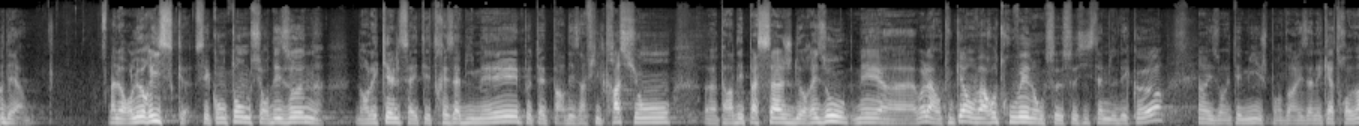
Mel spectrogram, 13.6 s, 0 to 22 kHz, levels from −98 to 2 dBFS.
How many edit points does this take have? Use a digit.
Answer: 1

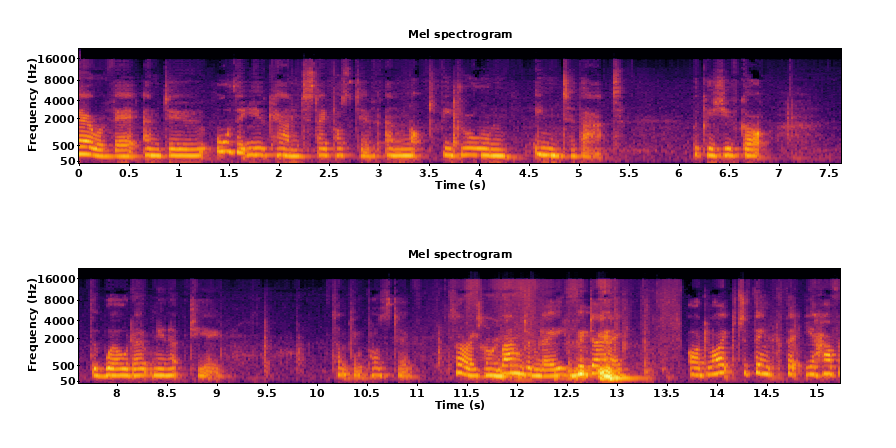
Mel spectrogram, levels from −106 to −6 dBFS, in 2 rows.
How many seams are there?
2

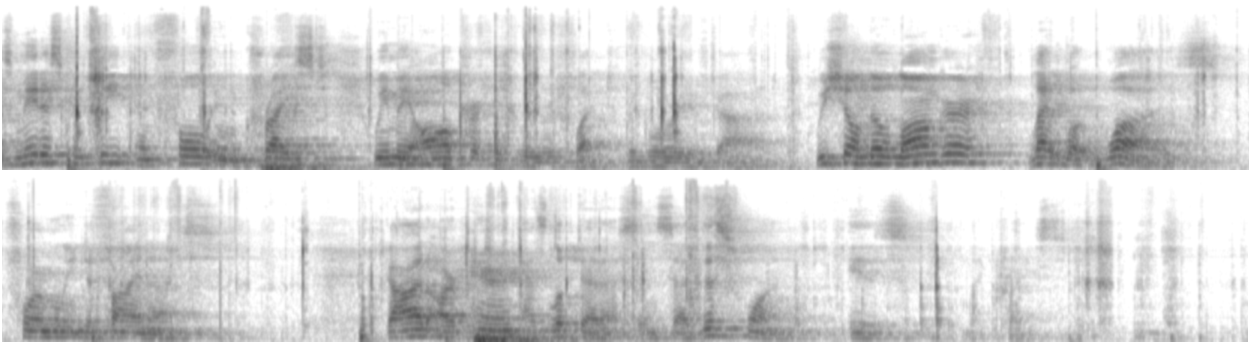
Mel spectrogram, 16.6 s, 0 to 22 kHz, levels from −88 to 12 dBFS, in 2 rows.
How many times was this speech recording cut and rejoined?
1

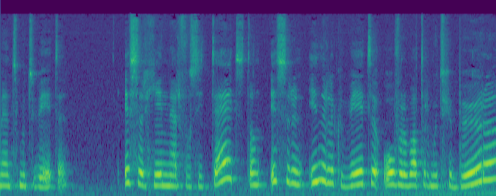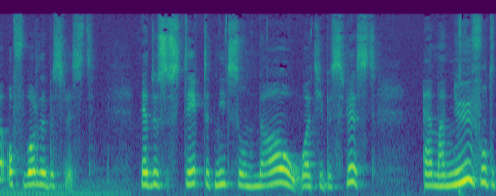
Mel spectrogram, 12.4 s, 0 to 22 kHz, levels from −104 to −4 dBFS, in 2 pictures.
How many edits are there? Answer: 1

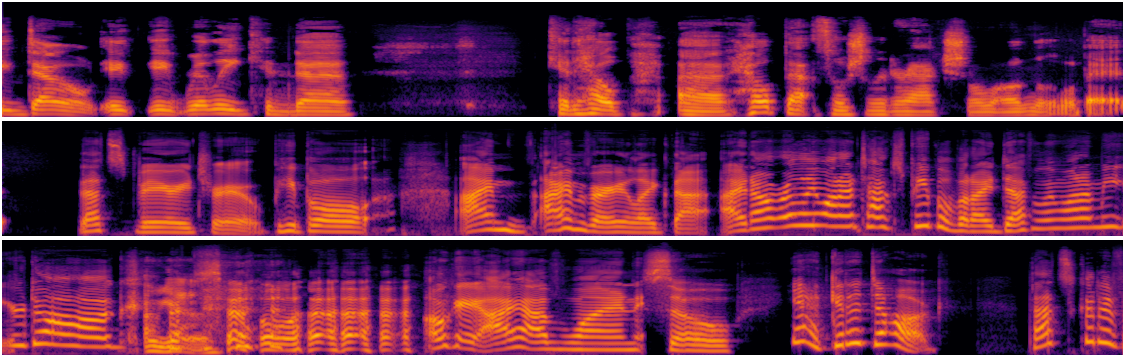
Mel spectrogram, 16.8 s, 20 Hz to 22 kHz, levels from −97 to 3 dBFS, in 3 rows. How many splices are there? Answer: 2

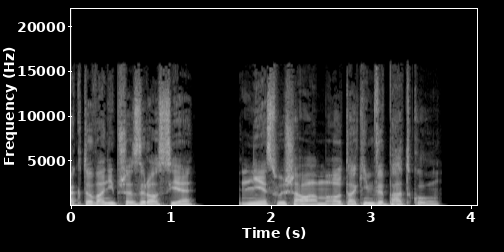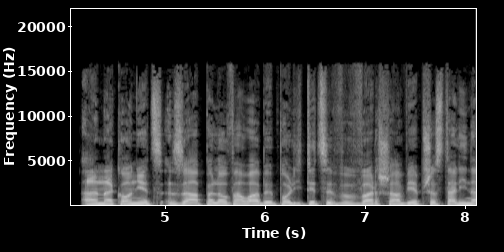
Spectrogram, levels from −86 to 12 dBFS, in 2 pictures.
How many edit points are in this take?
0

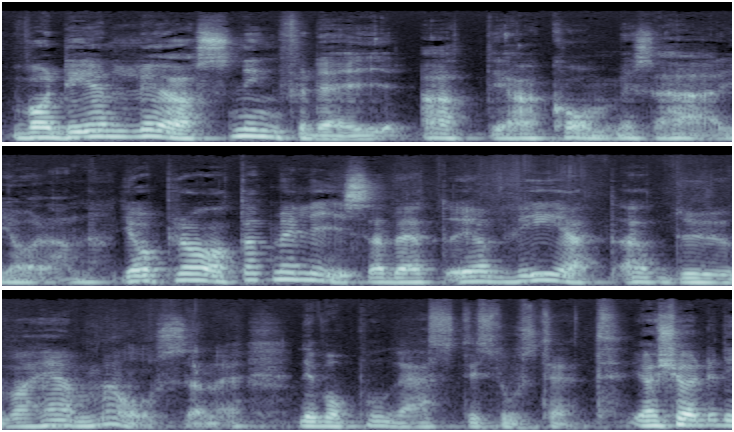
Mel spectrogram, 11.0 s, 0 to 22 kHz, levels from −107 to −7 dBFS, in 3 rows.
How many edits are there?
2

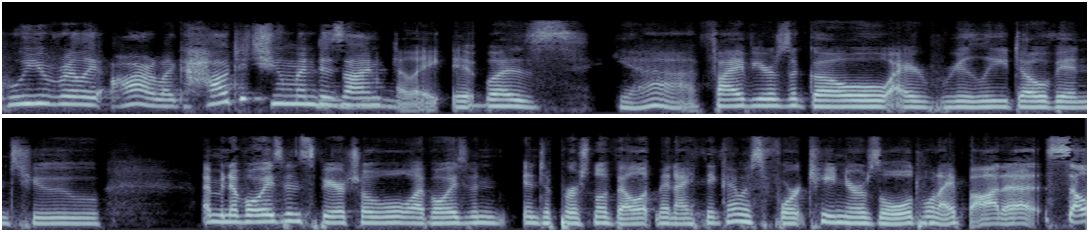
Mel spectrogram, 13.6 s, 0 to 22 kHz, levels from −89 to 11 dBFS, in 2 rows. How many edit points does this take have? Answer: 1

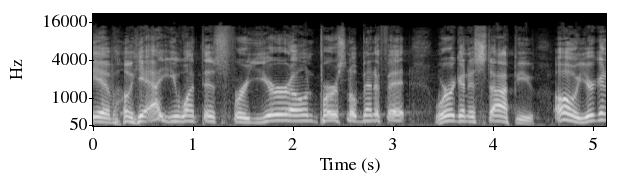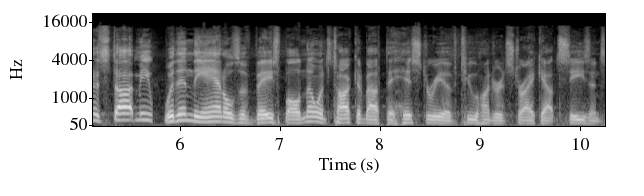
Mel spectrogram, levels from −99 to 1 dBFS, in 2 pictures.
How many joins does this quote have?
1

